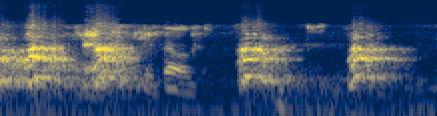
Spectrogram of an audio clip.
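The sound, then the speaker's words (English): A dog barks at a knock at the door, giving a few sharp barks in short bursts while people talk. “I said before that the dog would definitely bark if someone knocks at the door. Like you were saying just before your dog started barking”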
